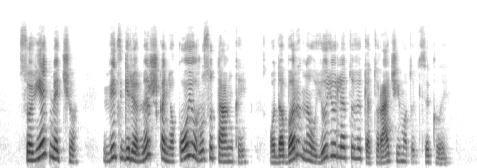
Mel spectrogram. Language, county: Lithuanian, Kaunas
